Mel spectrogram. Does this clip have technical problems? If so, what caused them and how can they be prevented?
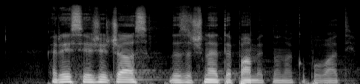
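Yes. At 2.51 s, a sudden gain jump, likely a gain change applied without a ramp, drops speech and background noise together by about 7 dB until the end. Ramping any gain change over a few milliseconds prevents the step.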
